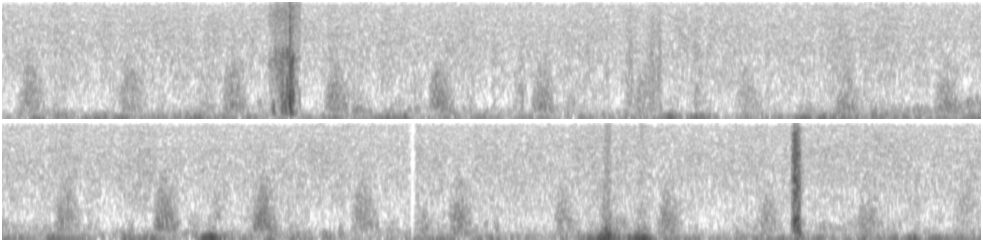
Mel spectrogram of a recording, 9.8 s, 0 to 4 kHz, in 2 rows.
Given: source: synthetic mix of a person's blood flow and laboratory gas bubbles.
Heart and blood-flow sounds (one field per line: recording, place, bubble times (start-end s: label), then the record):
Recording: Doppler ultrasound of blood flow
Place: subclavian vein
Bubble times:
1.33-1.49 s: bubbles
8.83-8.91 s: bubbles
From the record:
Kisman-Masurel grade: 123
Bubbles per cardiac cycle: 1 to 2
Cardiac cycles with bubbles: 10 to 50%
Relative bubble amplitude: loud (0.450 to 0.775)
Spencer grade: 2 (many but less than half of the cardiac periods contain bubble signals, singularly or in groups)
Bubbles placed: anywhere in the cardiac cycle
